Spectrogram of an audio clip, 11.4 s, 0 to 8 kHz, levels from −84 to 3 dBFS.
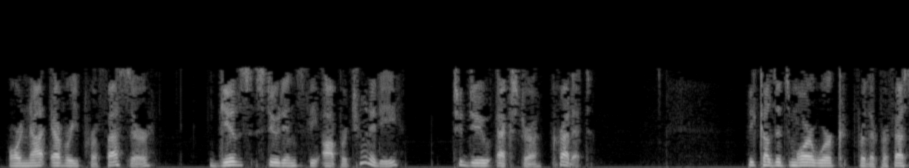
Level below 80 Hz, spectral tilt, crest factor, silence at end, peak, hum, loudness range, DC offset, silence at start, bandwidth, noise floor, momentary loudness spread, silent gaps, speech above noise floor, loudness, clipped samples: -58 dBFS; -11 dB/octave; 18 dB; 0 s; -10 dBFS; none; 4 LU; under 0.1%; 0.1 s; 5 kHz; -62 dBFS; 10 LU; none; 35 dB; -27 LUFS; under 0.1%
